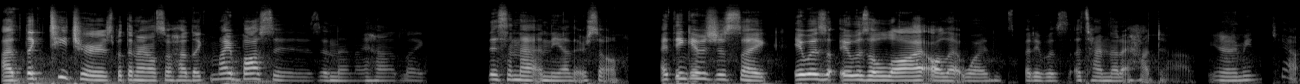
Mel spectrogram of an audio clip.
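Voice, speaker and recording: A young woman in her twenties, a hair stylist whose first language is Spanish, chats casually as a podcast guest. Her medium-pitched voice moves at a normal speed, and she rambles upbeat, packing her talk with "like."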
